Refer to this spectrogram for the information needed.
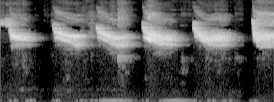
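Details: Asian pied starling singing vigorously, a lure recording meant to start stalled starlings singing. Loud, slurred whistles fall in pitch, each lasting nearly a second, repeated about once a second in a steady series.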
